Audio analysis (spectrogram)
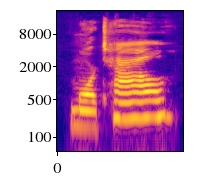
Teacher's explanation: Mortal, emphasis on the tal part of that word.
